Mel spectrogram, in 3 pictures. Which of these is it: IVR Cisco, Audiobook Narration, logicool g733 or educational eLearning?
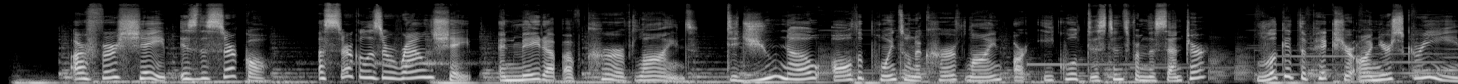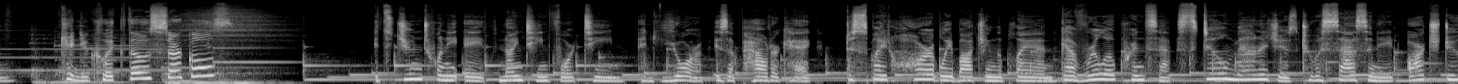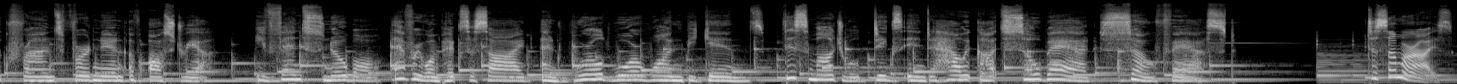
educational eLearning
